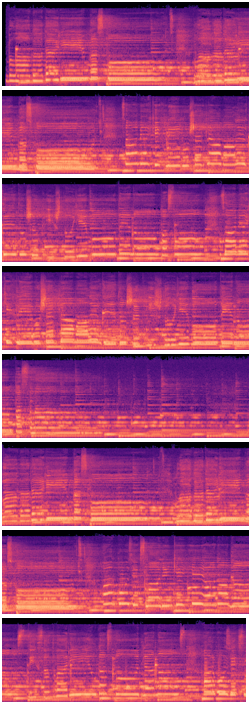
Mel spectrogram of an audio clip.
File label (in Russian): Благодарим, Господь - детская; Песнь Возрождения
